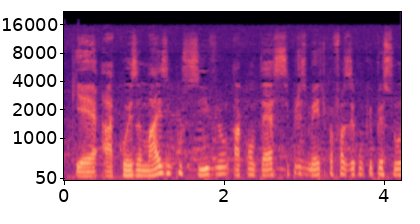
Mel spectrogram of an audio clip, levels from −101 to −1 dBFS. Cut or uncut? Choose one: uncut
